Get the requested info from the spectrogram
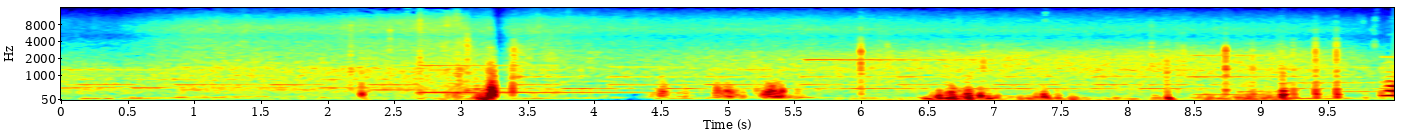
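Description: Soft background music with long held notes over a steady hiss of wind and rain in the trees. A few low rumbles of wind gusts come through in the middle, and there is one sharp knock about three seconds in.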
